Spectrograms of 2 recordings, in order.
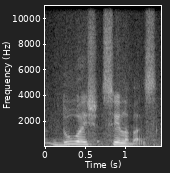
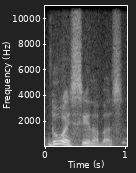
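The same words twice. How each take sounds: First: "Duas sílabas" drawn out slowly, each syllable held; teacher slowing "Duas sílabas" for emphasis; slow, spelled-out count. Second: Said in the usual way. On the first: Shown as a demonstration. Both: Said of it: "aqui eu tenho mais de uma sílaba".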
